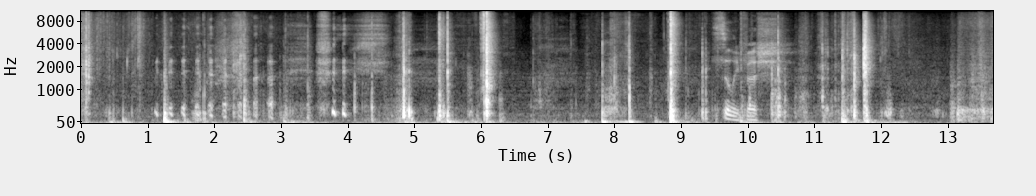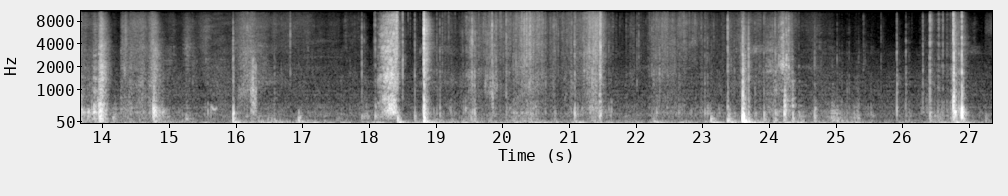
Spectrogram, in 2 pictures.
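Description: Cardboard boxes knock and slide on a table.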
